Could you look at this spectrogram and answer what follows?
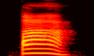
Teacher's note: my pitch went up and then down very slightly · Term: falling tone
